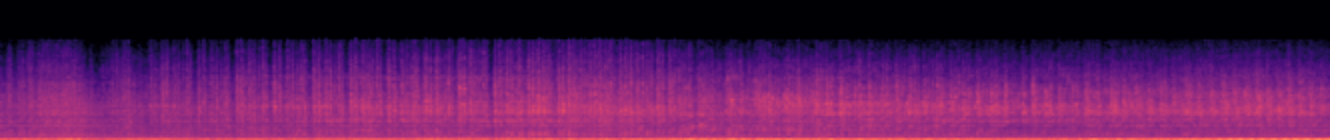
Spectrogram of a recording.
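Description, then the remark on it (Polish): A big American car engine rumbles steadily, its deep low idle holding firm and swelling slightly louder toward the end, with no voices present. “No tu downsizing to całkowicie tego auta nie dotyczy.”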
